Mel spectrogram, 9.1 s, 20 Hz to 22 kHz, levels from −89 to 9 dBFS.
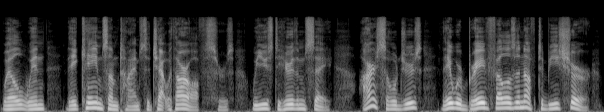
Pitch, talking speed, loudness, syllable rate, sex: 145 Hz, 170 wpm, -17 LUFS, 4.8 syllables/s, male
